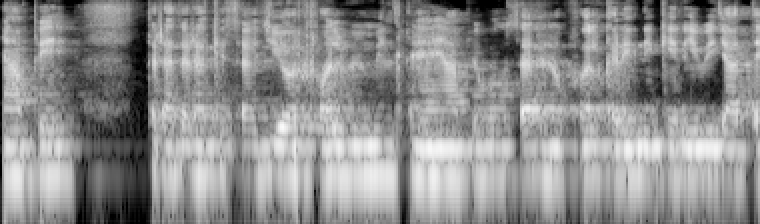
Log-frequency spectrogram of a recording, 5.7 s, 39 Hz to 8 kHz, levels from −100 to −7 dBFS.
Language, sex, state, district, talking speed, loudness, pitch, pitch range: Hindi, male, Bihar, Jahanabad, 265 wpm, -18 LUFS, 120 Hz, 120-125 Hz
